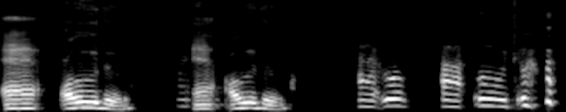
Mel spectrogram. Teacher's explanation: Yeah, it is a bit of a difficult, like because you have a aleph, and then you have to switch over to the ayn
